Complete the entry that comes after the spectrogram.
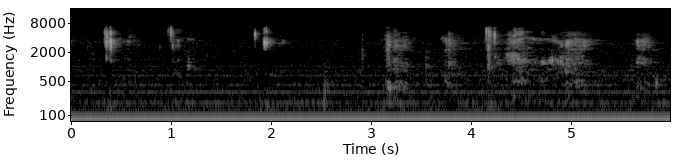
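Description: Faint chewing of a crunchy chocolate star-shaped snack, with a few sharp crunches in the first two seconds and a longer spell of crackly chewing about three to five seconds in.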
